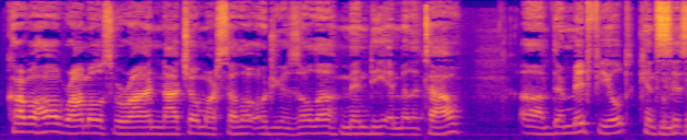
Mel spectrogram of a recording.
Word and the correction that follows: Militão: You gotta say it like the way you're supposed to. – Militão.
